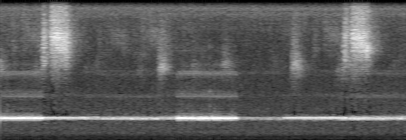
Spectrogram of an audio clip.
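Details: Night chorus of crickets in summer grass in Bulgaria, surround-mic recording: a continuous high-pitched trill that swells and dips, overlaid by a couple of sharp, very high chirps.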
